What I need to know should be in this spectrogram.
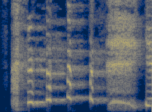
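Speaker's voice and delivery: soft high-pitched giggle; high, gleeful chuckle; gloating laugh. Acted. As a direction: giggle to yourself with glee. Gloating over the sister-in-law's loss.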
